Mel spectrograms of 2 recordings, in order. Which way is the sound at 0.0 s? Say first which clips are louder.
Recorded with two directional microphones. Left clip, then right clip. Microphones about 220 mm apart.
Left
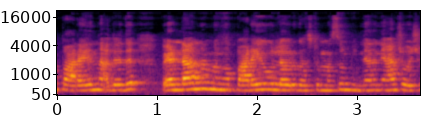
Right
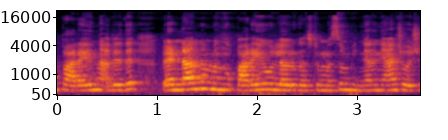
Even; 15° right (ahead or behind).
